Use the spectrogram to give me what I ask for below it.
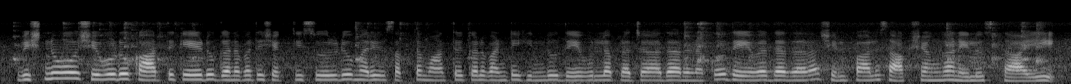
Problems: constant background noise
